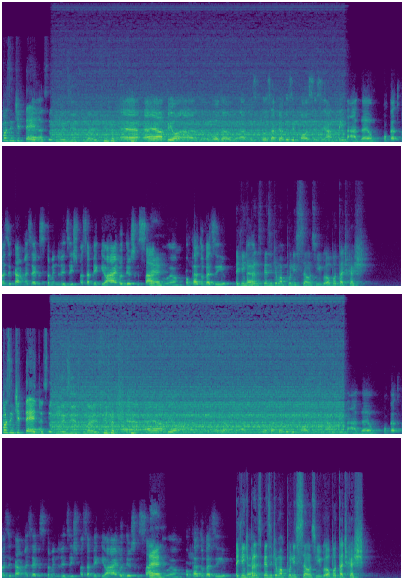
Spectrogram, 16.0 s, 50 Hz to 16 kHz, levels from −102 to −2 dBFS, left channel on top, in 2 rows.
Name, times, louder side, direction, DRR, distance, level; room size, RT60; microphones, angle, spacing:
voice 1, 0.0-2.7 10.9-11.2 12.7-15.2, right 5 dB, 50° right, 0.4 m, -32 dB
voice 2, 0.5-0.8 2.4-12.5 12.9-13.1, left 4 dB, 40° left, 0.5 m, -33 dB
sound 1, 0.9-6.9, right 4 dB, 85° right, 0.9 m, -36 dB
7.3 x 5.1 x 6.3 m
head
